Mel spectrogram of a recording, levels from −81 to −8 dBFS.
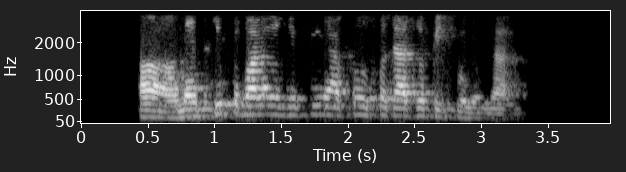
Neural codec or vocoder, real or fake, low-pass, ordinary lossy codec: none; real; 3.6 kHz; none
